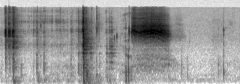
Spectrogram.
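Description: A plastic-cased power supply's circuit board being pried free of its case: a few light clicks and one sharper click, then a short high-pitched scrape, the loudest sound, as the board comes loose from the bottom it was stuck to.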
